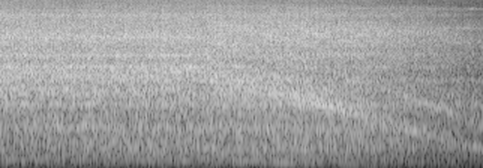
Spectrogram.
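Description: A blender runs steadily while blending a chocolate smoothie, a loud continuous motor whir and churn of crushed contents that holds for about two and a half seconds and then eases slightly in level, with no talk.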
